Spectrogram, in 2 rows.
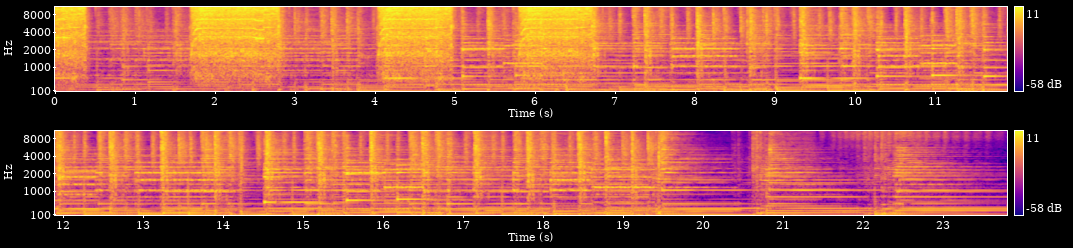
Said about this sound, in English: I'm going to put some drainage holes in the bottom just to keep them dry, and I've got a 6mm drill bit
